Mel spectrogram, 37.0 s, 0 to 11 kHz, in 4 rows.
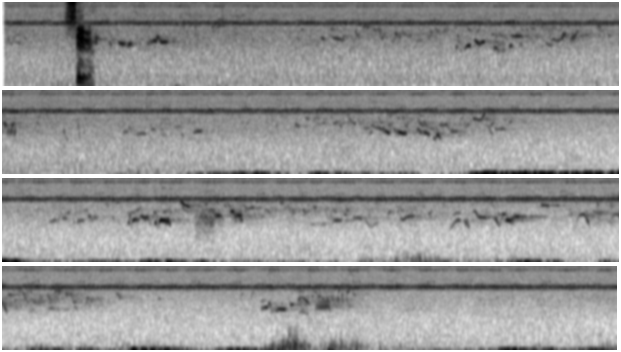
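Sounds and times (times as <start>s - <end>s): crickets chirring: 0.1s - 36.9s
wind buffeting microphone: 31.5s - 33.9s.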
